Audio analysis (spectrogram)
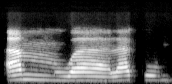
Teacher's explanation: mim sama waw, kedua hurufnya keluar dari bibir. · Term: mutajanisan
